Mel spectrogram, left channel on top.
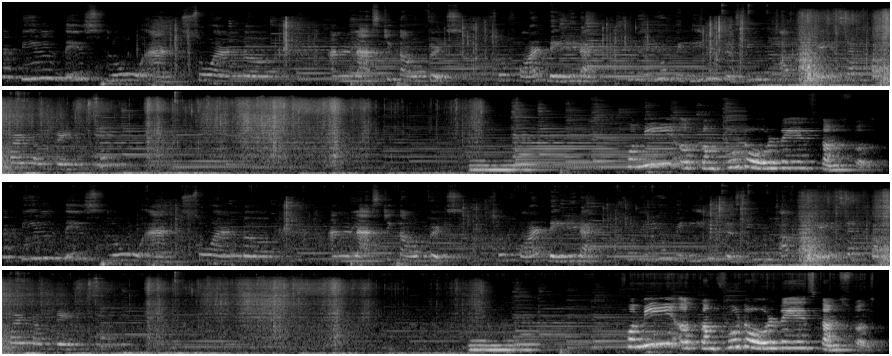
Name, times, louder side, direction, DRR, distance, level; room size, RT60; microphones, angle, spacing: voice 1, 0.0-10.0, right 1 dB, 10° left, 2 dB, 0.8 m, -33 dB
sound 1, 1.3-1.9 2.7-3.2 4.4-5.0 6.0-6.5 6.8-7.5, left 6 dB, 85° left, 1.0 m, -40 dB
Harp, 2.3-16.3, left 5 dB, 60° left, 0.6 m, -39 dB
sound 2, 7.5-13.7, left 2 dB, 35° left, 1.0 m, -31 dB
voice 2, 13.5-14.2 15.1-17.6, right 5 dB, 40° right, 8 dB, 0.3 m, -20 dB
9.1 x 5.2 x 5.0 m, 0.90 s
head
